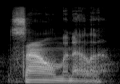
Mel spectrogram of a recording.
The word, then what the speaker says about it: salmonella: come it is salmonella you really pronounce the L in that salmonella salmonella salmonella salmonella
